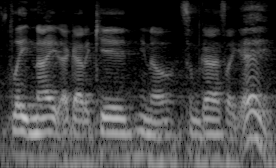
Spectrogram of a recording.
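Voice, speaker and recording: Relaxed male interviewer, mid pitch, roomy sound, rumbling background noise. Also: moderate pace. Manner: relaxed, frequent short agreements and laughs. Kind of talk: casual interview chat.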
